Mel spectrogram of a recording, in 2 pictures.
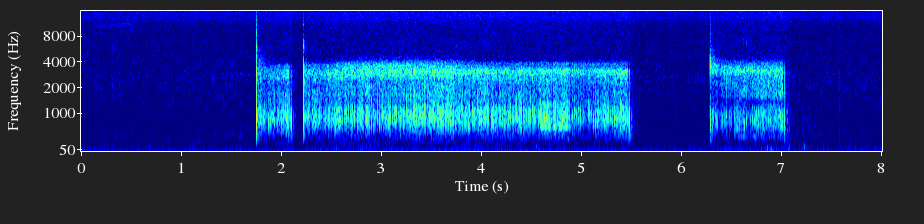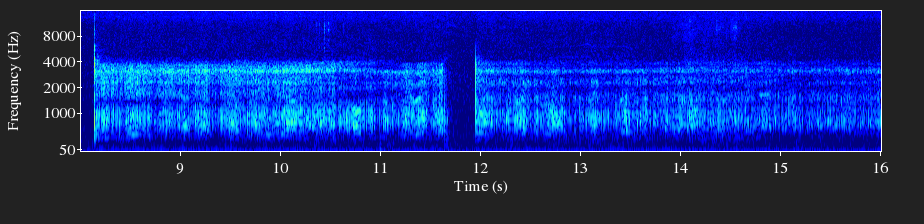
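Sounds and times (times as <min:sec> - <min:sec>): radio static bursts: 0:01.8 - 0:05.6, 0:06.3 - 0:07.1, 0:08.2 - 0:16.0.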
